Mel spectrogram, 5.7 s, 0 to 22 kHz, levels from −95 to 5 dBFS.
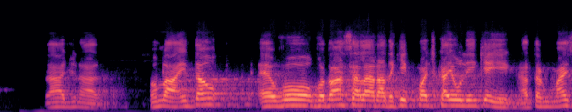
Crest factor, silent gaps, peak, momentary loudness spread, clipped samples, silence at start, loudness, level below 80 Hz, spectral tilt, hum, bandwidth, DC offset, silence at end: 18 dB; none; -6 dBFS; 14 LU; under 0.1%; 0.45 s; -22 LUFS; -74 dBFS; -6 dB/octave; none; 7.8 kHz; under 0.1%; 0 s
